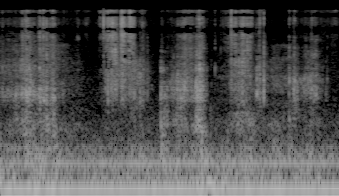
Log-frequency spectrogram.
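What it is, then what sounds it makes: Pressed cleanser powder block. Bare fingertips rub, scrape and crumble the surface of a hand-sized slab of pressed pale green Comet cleanser powder resting on a plastic tray with loose powder around it. Quiet, gritty scraping and soft crunching come in brief bright bursts over a steady low hum, and the powder gives way in small crumbles throughout.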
